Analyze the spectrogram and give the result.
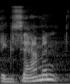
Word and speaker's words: examen: It's based on an ancient practice called the prayer of examen. Some of you would pronounce it examen. Either one is fine.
